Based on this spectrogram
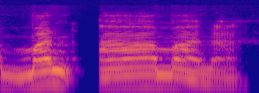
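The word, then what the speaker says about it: مَنْ آمَنَ: Jadi kalau di mushaf Indonesia, nun di sini ada sukunnya dan ketemu dengan hamzah, maka dibacanya man amana.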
